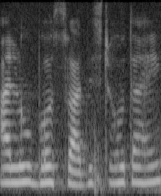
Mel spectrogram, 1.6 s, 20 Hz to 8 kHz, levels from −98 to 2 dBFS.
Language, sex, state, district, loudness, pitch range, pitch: Hindi, female, Bihar, Vaishali, -32 LUFS, 225-235 Hz, 230 Hz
